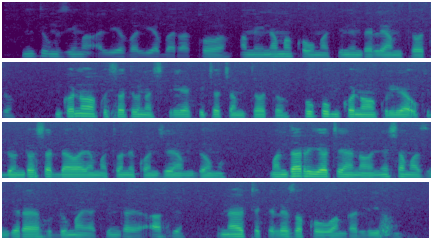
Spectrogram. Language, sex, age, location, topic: Swahili, male, 18-24, Nairobi, health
